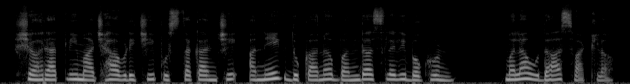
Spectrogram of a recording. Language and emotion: Marathi, sad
